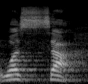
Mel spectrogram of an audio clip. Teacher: அலிஃப் சகீரா 2 ஹரக்கத்தில் நீட்டம் கொடுக்கணும்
